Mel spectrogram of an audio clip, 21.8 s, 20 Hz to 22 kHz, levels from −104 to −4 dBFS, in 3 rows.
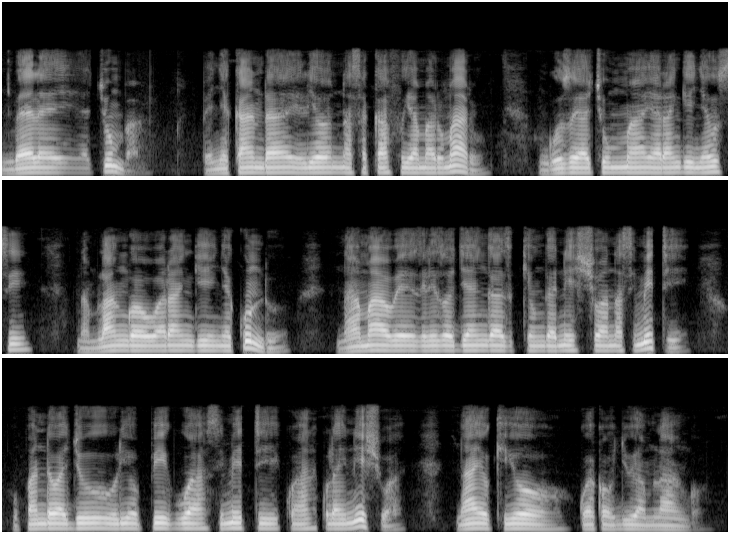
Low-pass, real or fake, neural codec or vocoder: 7.2 kHz; real; none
